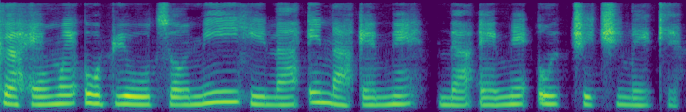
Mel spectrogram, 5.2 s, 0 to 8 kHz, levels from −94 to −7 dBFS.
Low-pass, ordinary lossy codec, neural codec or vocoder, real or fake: 7.2 kHz; none; codec, 16 kHz, 1 kbps, FunCodec, trained on Chinese and English, 50 frames a second; fake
